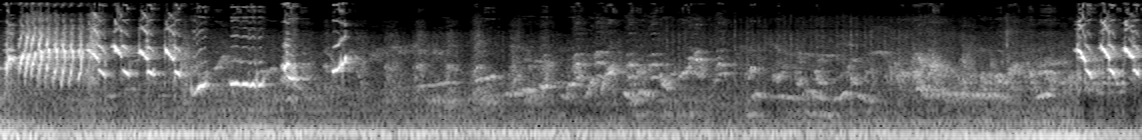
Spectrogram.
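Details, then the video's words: An orange-headed thrush sings to spur males short on breeding drive. Rapid varied chirps and twittering notes open and close the passage, with softer warbled phrases in between against a low background hum. "ANIS MERAH Gacor Untuk Pancingan AM Jantan yang Kurang Birahi"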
